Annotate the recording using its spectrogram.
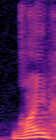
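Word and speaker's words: غين: এবং আমরা জানি যে গাইন হরফটি মোটা হারাফ অবশ্যই একটু মোটা করে বলতে হবে আপনারা আমার সাথে চেষ্টা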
